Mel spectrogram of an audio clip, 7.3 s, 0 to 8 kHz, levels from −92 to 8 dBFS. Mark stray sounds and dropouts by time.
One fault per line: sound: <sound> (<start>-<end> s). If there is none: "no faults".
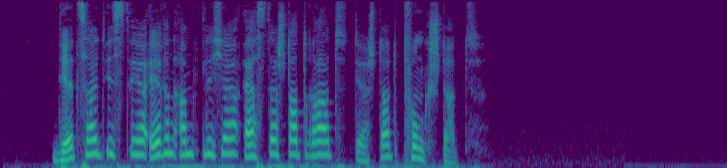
no faults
